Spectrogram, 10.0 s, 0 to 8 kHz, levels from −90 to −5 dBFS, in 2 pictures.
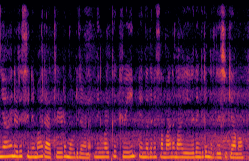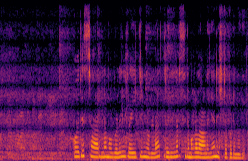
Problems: low volume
